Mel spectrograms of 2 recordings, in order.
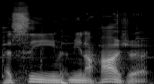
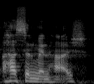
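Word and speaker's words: Hasan Minhaj: about his name he said that people always mispronounce his name even though it's an easy one he said people call him haseem minahaja and other weird versions of hassan minaj hasan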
